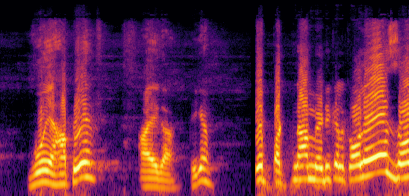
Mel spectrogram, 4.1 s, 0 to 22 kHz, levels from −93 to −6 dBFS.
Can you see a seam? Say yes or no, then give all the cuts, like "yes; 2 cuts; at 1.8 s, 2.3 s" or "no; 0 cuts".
no; 0 cuts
